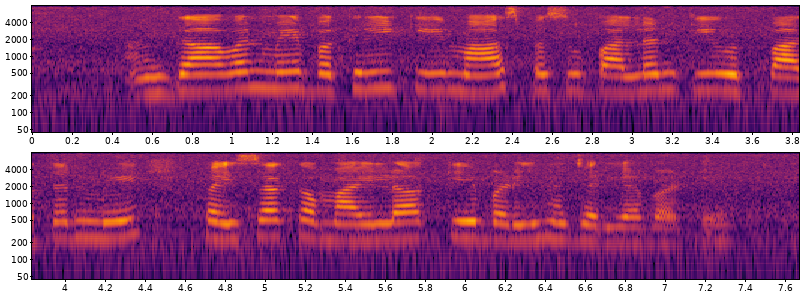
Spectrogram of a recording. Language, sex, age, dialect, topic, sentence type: Bhojpuri, male, 25-30, Northern, agriculture, statement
